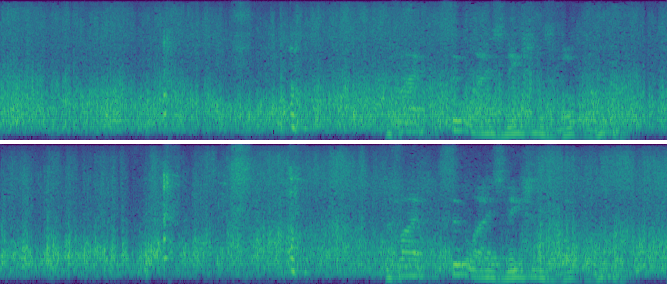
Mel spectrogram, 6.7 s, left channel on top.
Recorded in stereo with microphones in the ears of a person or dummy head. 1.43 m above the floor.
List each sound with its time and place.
1.6 s crying: 20° right (ahead or behind), 0.6 m
3.9 s a man speaking: 35° left (ahead or behind), 3 m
